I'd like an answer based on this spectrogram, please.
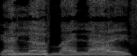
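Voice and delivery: put-on slow puppet voice with a light French accent. Retelling how she voiced her hand puppet, with a little french accent. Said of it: "she would do a little French accent for him".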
